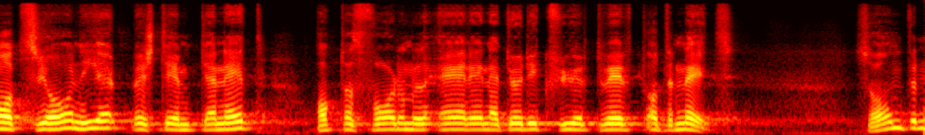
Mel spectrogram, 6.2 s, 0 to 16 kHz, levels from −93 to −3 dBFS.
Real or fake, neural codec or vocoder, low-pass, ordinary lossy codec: fake; autoencoder, 48 kHz, 32 numbers a frame, DAC-VAE, trained on Japanese speech; 14.4 kHz; none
